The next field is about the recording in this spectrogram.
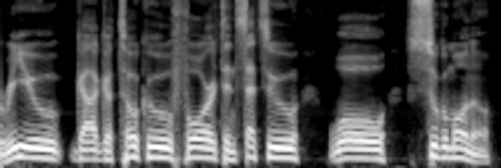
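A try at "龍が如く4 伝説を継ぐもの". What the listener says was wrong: You pronounced 4 wrong. Wouldn't it be Shi or Yon?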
